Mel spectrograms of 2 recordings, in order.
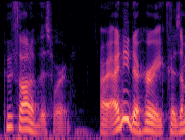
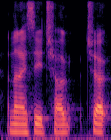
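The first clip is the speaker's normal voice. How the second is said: ordinary talk, nothing marked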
